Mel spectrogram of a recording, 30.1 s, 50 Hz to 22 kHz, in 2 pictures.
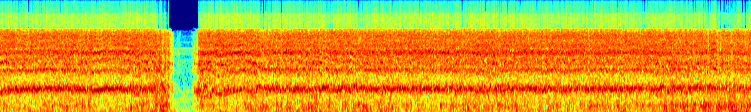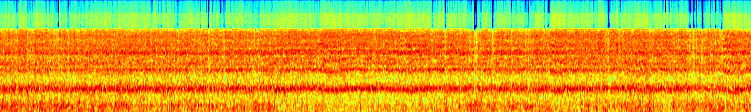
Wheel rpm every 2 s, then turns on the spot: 220, 150, 170, 230, 230, 230, 230, 240, 230, 230, 230, 230, 230, 230, 230.
none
